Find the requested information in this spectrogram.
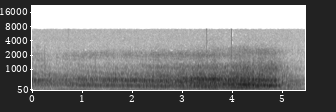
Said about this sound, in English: Meanwhile, back at the plantation, a big black seaplane circles for a landing.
